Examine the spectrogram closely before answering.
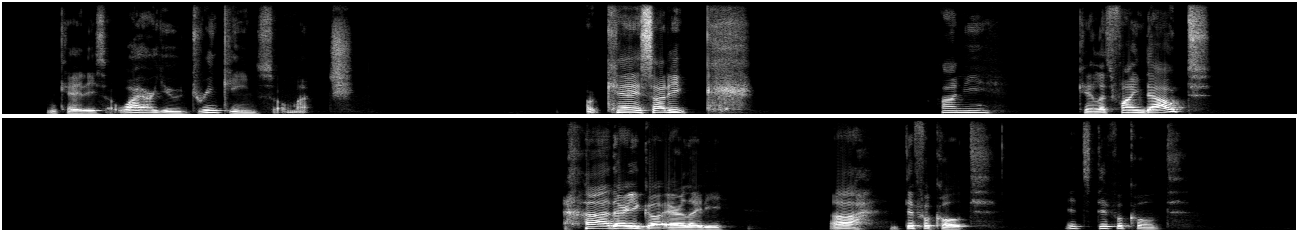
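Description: A man speaks clearly and slowly into a microphone.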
